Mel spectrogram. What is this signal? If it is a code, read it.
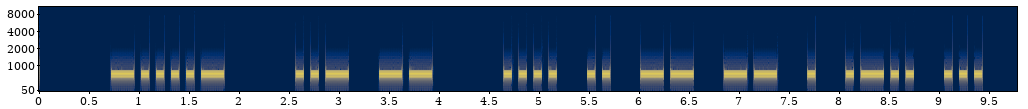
Morse code, heard as a keyed tone, about 16 wpm, 680 Hz. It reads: - UM HIMMELS
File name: Morsekurs / Witze / Witz 07. Februar 2023 70 F80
